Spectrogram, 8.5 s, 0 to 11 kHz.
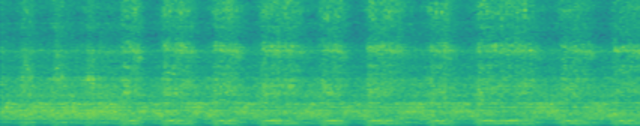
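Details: Cheap import generator small engine runs rough, hunting about 90 times a minute, only on choke; a plugged carburetor is suspected and will be cleaned.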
